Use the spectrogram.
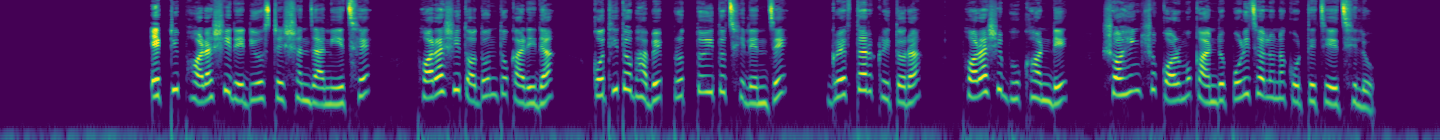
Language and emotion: Bengali, neutral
